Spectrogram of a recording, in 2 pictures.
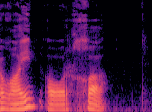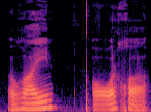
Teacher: اور 2 حرف ہیں غائن اور خا، غائن اور خا، حلق کے اوپر والے حصے سے ادا ہوتے ہیں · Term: حروف حلقیہ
